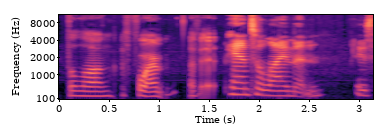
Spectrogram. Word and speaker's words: Pantalaimon: Pantalaimon is how you pronounce it.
